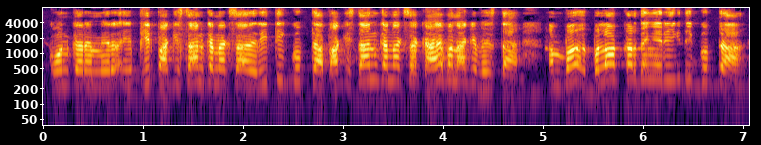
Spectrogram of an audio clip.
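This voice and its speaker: A man teaching an online map lesson, drilling country lists in quick runs and joking with viewers' comments. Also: very high voice, steady tone, creaky, sharp tone, poor audio. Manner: brisk drilling, calls students "babu", joking asides.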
